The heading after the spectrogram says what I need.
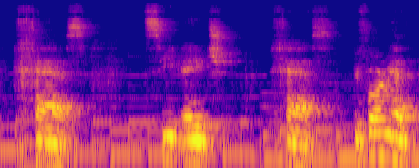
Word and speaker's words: Chäs: It's a bit of a special sound. It's like you clear your throat, so Ch, Ch, Ch, okay? Chäs, like Chäs fondue.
